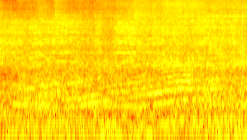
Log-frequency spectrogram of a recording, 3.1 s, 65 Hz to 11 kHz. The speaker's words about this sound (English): We got 3 dudes out here on dirt bikes. We got a ramp. Oh, dude's ramping.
